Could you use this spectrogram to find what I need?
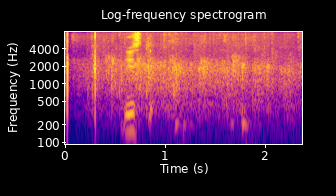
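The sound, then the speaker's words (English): Audience applause at a committee session on sustainable energy, a soft, even patter of clapping, with a voice briefly heard near the start. “Please, a warm applause for our”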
